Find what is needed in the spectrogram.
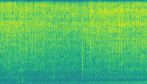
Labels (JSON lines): {"label": "anthrophony, boat engine", "recorder": "HydroMoth"}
